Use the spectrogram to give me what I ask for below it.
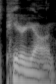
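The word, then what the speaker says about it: Petr Yan: a win over pyotr however you want to say his name it's peter yan okay people there you go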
